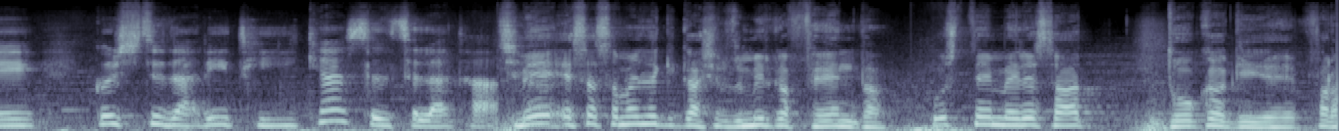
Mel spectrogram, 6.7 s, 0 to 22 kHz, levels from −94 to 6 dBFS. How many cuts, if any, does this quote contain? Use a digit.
3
